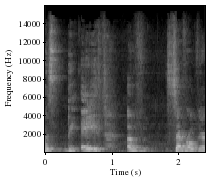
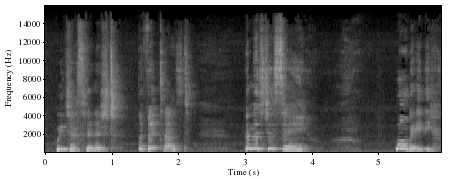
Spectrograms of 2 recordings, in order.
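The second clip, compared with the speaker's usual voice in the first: breathless, slightly wheezing, much higher, louder; 8 semitones higher, 4 dB louder than usual. Just after finishing a fit test, reporting on it: out of breath. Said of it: "I'm completely out of breath".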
